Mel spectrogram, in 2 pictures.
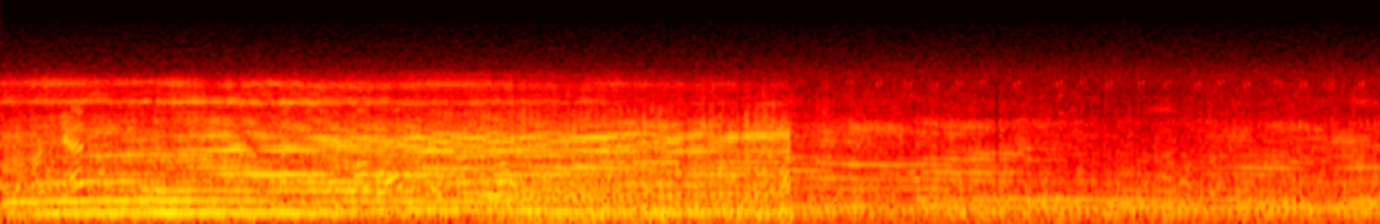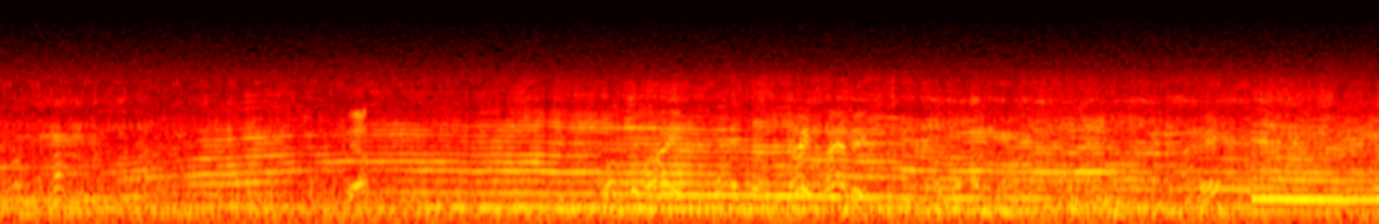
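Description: Radio-control model airplane engines running at high revs, a steady buzzing tone whose pitch slowly rises and falls with throttle and the plane's passes. Louder for the first eight seconds, then drops in level and carries on.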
